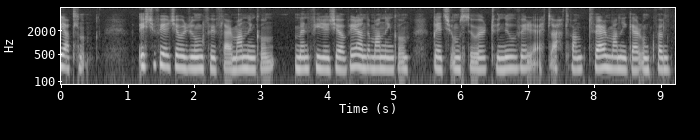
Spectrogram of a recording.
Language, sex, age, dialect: Faroese, female, 15-35, Suðuroy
